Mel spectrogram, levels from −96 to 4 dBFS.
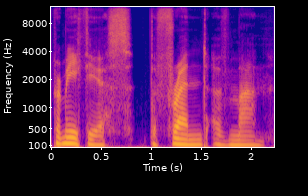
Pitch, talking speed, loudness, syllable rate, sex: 115 Hz, 135 wpm, -20 LUFS, 3.6 syllables/s, male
